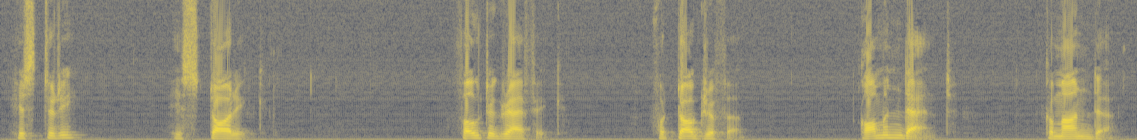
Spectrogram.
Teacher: what we notice is that there's an alternation between a full vowel and a schwa in all these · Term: vowel reduction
